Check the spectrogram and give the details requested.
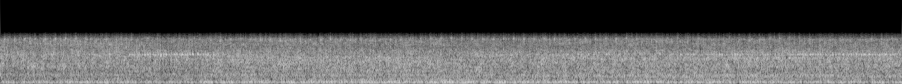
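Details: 1978 Porsche 924 with rebuilt engine, suddenly loud: busy, rapid ticking at idle keeping pace with engine speed; some tappets very loose, adjusters maxed out because valve stem tips weren't ground during the valve job; excess valve clearance.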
